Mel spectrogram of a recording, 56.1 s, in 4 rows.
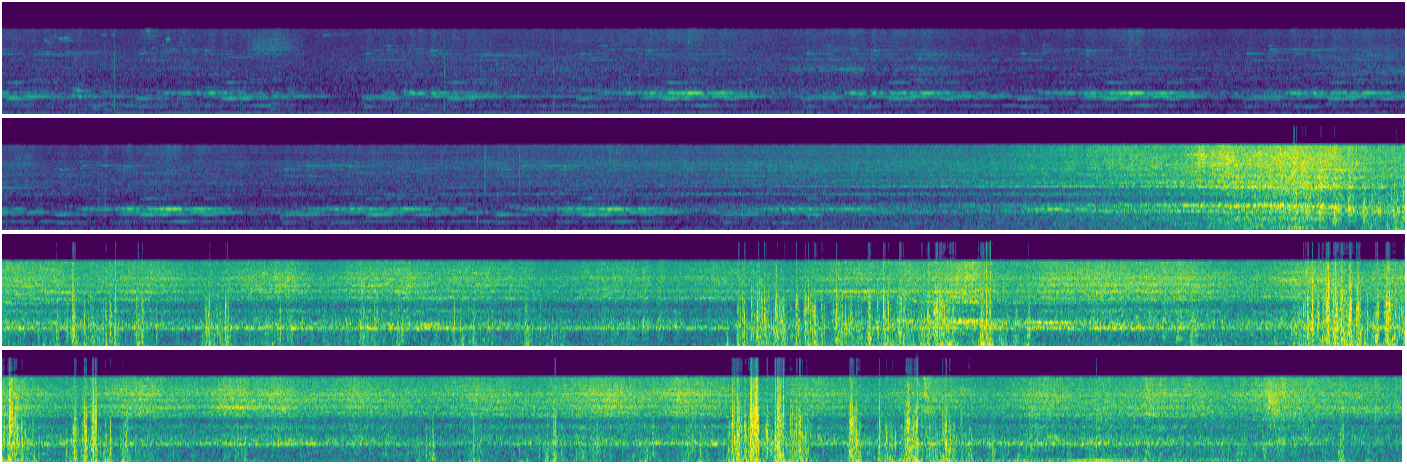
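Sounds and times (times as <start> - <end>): steady whine: 20.7 - 56.0.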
